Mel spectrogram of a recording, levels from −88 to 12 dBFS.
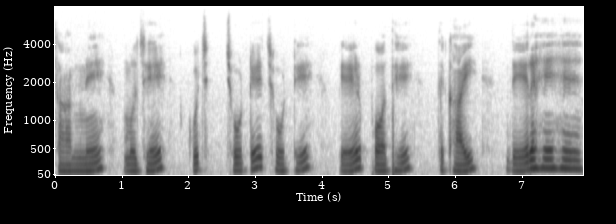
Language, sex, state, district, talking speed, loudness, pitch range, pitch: Hindi, male, Madhya Pradesh, Katni, 85 wpm, -19 LUFS, 115-155 Hz, 125 Hz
